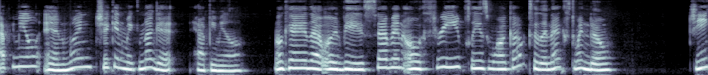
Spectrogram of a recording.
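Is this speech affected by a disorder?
No.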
